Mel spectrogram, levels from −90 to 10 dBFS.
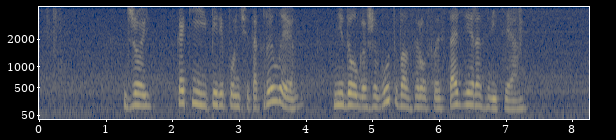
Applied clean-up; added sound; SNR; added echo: none; none; none; none.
